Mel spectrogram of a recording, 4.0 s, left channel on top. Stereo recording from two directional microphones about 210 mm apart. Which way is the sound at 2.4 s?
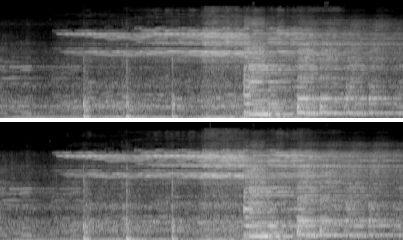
20° left (ahead or behind).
